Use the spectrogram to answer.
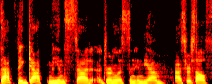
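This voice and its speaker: Speaking fairly slowly, a woman with a Norwegian accent uses a fairly low pitch. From Norway. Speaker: journalist. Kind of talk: interview.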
